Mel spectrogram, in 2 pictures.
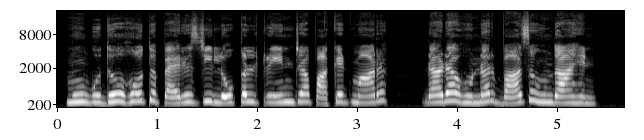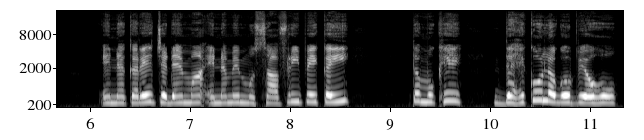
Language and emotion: Sindhi, fearful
